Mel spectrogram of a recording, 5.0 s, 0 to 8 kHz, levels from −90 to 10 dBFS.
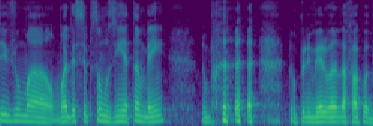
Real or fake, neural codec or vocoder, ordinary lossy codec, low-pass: fake; codec, 16 kHz, 8 kbps, FunCodec, trained on LibriTTS, 25 frames a second; none; none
